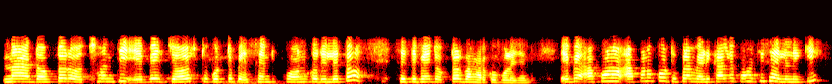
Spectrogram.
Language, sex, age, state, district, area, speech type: Odia, female, 30-45, Odisha, Sambalpur, rural, conversation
